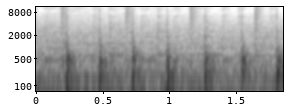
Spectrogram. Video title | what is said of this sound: Wajib Tau!!Tanda2 mobil bekas Tabrakan!!!! | ini masih lebih garing dibandingkan yang ini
